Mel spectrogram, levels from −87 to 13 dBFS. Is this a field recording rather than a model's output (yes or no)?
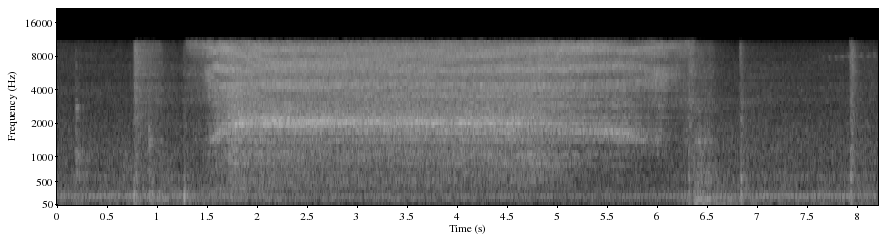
yes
